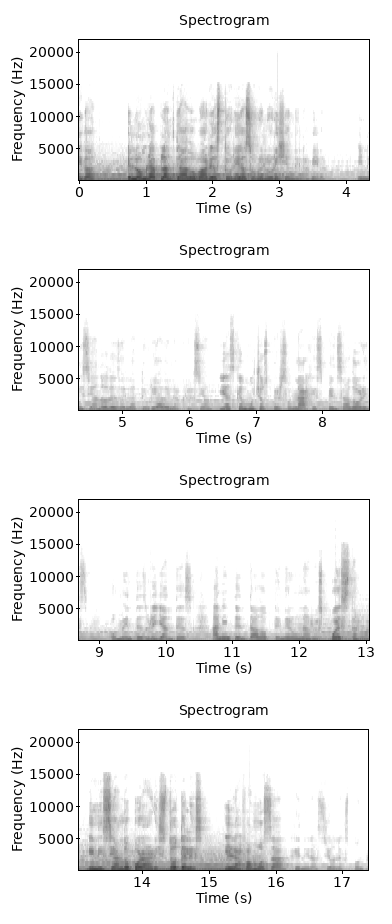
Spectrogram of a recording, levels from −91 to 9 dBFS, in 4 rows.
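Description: Zipper noise appears at 2.88 to 3.72 s, 11.61 to 13.10 s and 15.51 to 16.53 s. Each time, the level is moved in audible steps of 2 dB, 1 dB and 2 dB, roughly ten steps a second, with no smoothing between them. The moves are a fall of about 20 dB, a rise of about 20 dB and a fall of about 25 dB. Every jump leaves a small click, heard as a ticking that rides on the sound.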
